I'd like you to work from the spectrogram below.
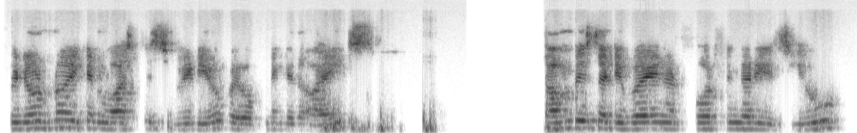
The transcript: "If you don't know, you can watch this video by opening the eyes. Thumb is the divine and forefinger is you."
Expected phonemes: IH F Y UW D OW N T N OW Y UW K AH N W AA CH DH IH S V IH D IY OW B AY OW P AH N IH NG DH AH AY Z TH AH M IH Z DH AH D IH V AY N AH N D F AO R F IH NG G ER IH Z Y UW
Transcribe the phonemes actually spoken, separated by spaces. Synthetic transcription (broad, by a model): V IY D OW N T N OW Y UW K AH N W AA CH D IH S V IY D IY OW B AY OW P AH N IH NG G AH AY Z T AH M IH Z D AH D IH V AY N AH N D F AO R F IH NG G ER IH Z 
